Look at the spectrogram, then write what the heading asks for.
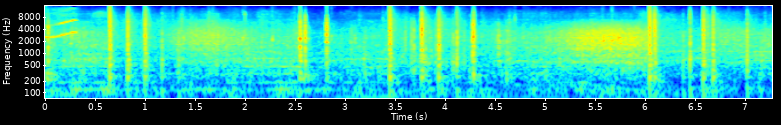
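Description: Aerial fireworks display: shell bursts going off as sharp bangs in quick, irregular succession, several a second. About five seconds in there is a stretch of crackling hiss.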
